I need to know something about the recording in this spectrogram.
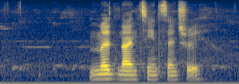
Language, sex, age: English, male, 18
